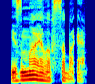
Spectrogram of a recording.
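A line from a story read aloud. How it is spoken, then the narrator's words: Grumbling. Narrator (Russian): проворчал я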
